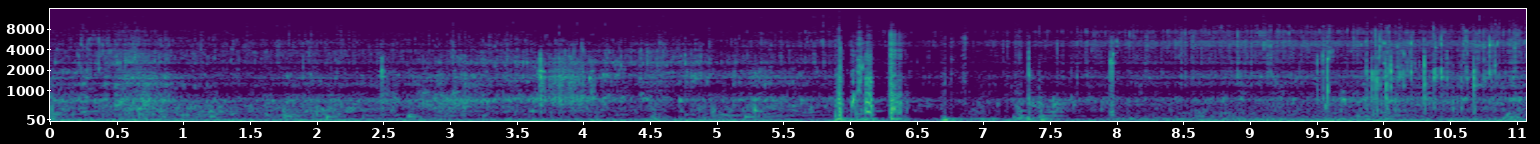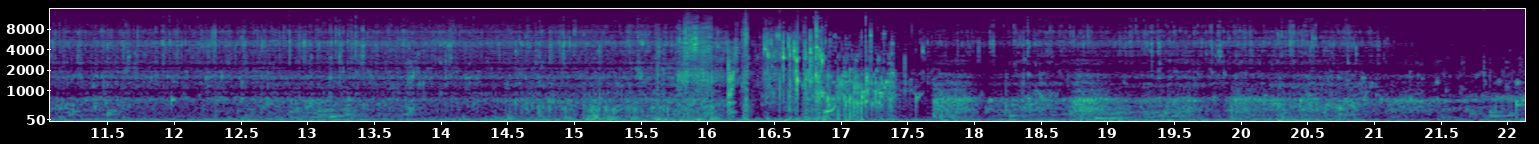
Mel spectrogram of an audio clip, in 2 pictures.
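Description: Moving water gurgling, with a low rumble throughout and a few louder moments, one about six seconds in and a longer one about three quarters of the way through.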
